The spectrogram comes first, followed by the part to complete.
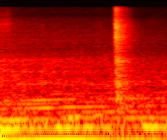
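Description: A pause in a man's speech: a steady low hum with one short, sharp hiss about one and a half seconds in.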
